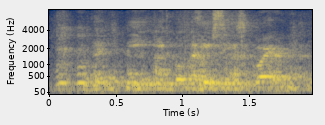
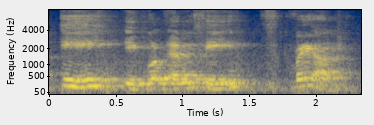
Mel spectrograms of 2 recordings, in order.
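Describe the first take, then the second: First: Said in the usual way. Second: Mock German accent, slow and higher; slow, heavy German-accented Einstein. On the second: Speaker mimics Einstein in a mock heavy German accent. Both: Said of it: "he said in a very heavy German accent".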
